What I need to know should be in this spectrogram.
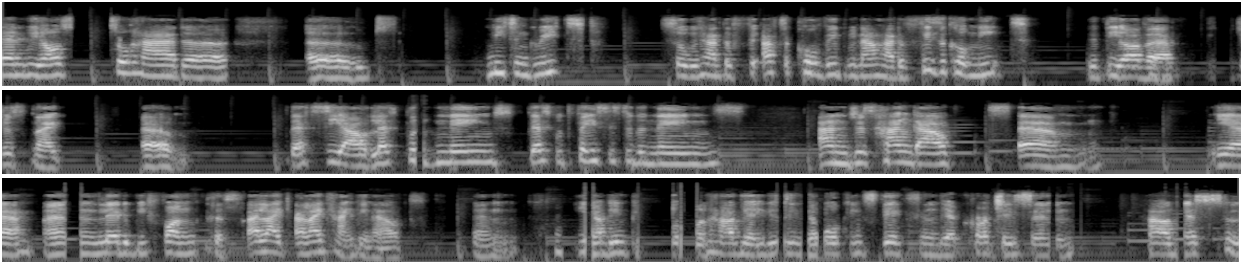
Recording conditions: video call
